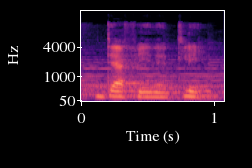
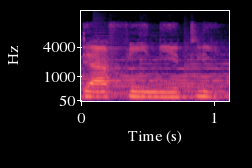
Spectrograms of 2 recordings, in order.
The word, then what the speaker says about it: definitely: Next word is it's definitely, not definitely. So it's definitely, not definitely. Yeah, definitely. It's actually definitely.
